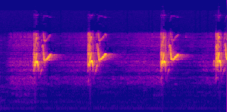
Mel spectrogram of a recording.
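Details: Northern Mockingbird song from a field-guide recording, repeating a bright, sharp, slurred mimicked phrase four times, roughly once a second, with a faint buzzy background between phrases; mockingbirds typically repeat each mimicked phrase three or more times.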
